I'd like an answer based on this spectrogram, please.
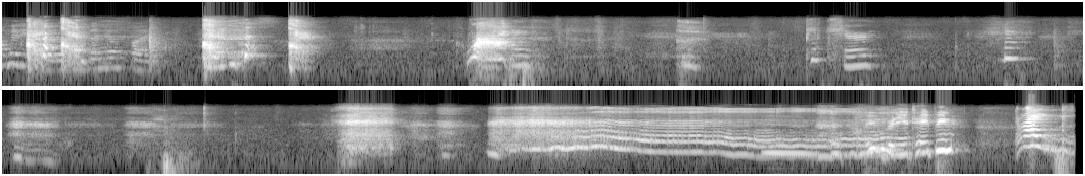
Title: Argh nasty cough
